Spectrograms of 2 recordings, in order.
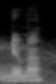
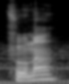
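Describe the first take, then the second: First: The word begins with an N sound. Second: The word begins with an F sound. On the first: The speaker calls it right. "Silent P" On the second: The speaker calls it wrong. "is that like an F or pronounced with an F?"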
